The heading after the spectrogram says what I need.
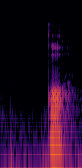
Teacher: Take the first consonant sound, add the ah because it's heavy, one of the heavy letters, and we get qa, short because it's a short vowel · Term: qaf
